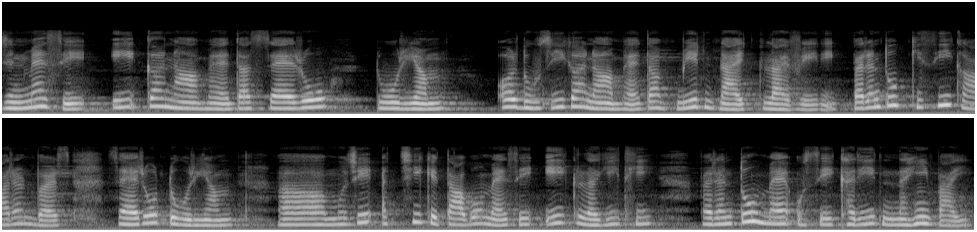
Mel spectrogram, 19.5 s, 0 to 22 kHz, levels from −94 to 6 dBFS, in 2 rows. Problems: constant background noise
